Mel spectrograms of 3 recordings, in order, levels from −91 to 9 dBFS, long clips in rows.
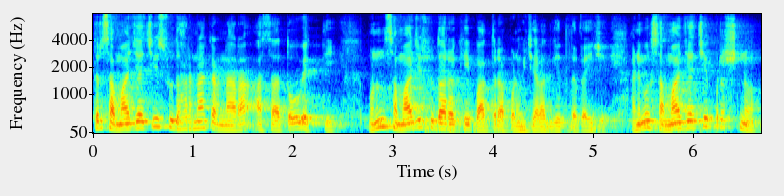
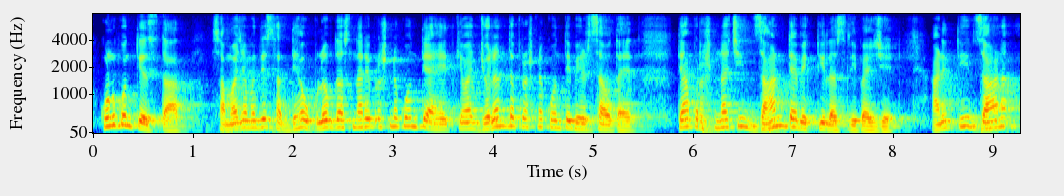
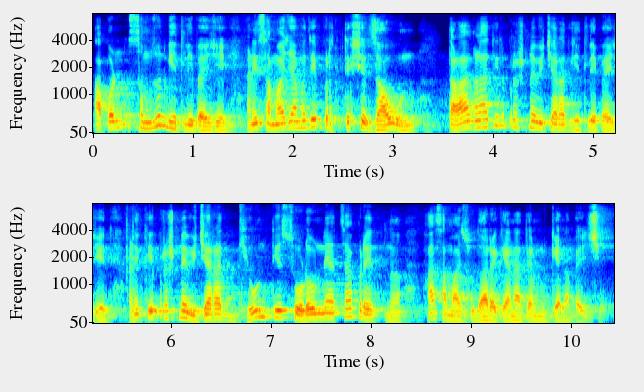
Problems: none marked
